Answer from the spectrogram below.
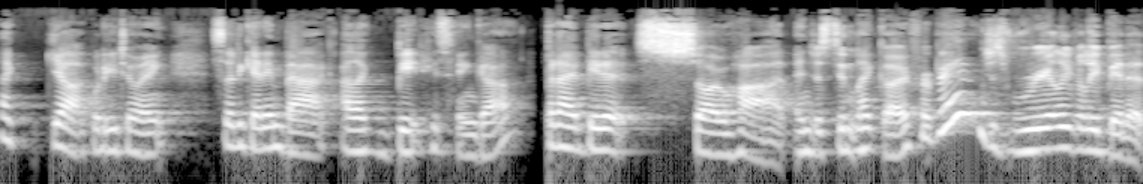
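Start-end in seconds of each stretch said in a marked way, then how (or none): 0.3-1.2 fed-up, annoyed, pissed-off, irritated tone. Retelling a night out when a guy stuck a finger in her mouth: imitating own pissed-off reaction. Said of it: "pissed off".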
